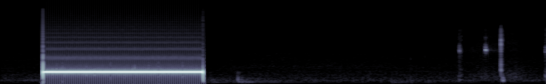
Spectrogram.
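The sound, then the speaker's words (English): A single steady telephone ringing tone sounds loud and clear for about two seconds as a phone call is placed, then stops, followed by silence and a few faint clicks. “Let's turn the volume up here, see if we can get him on the phone.”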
